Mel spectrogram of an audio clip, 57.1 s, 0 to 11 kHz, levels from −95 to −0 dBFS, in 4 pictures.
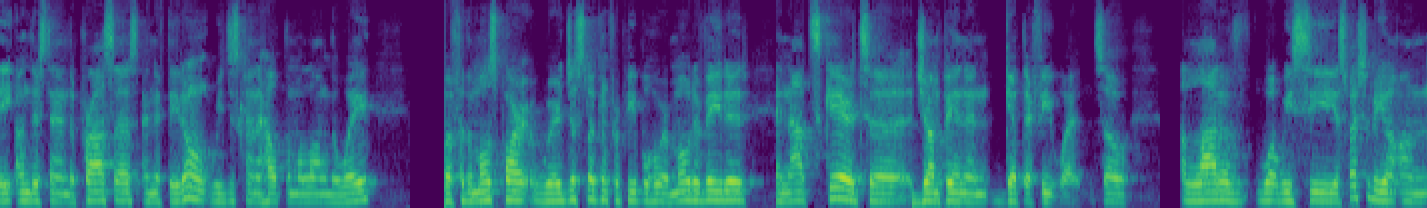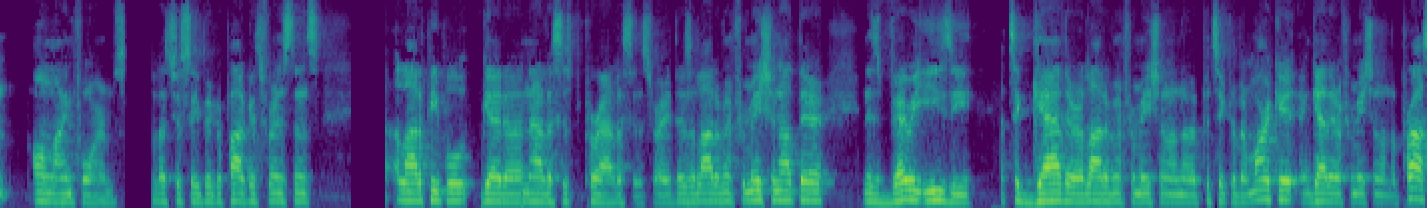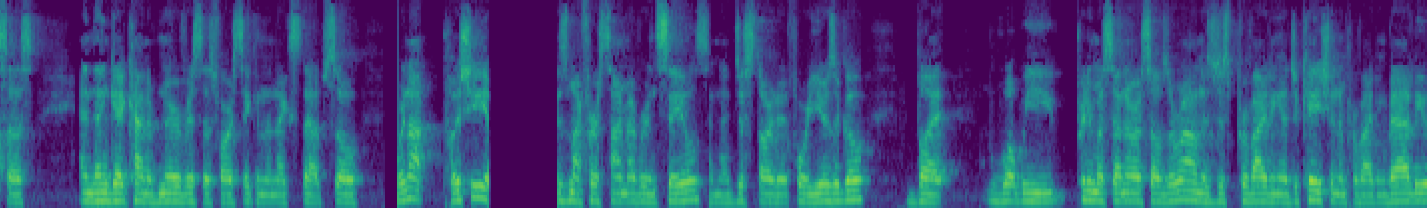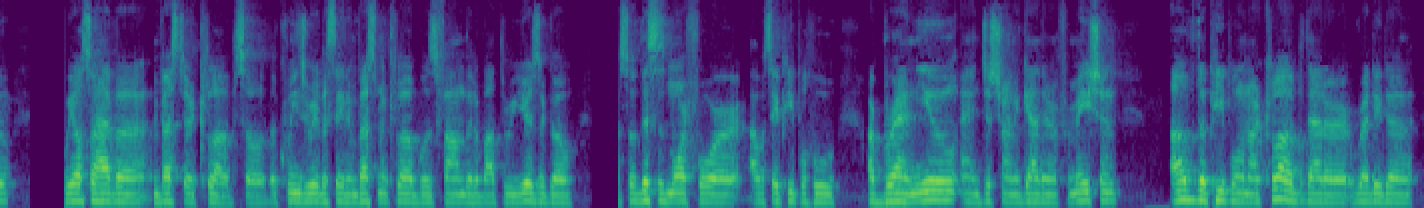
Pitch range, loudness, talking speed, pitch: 125-140 Hz, -27 LUFS, 200 wpm, 130 Hz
